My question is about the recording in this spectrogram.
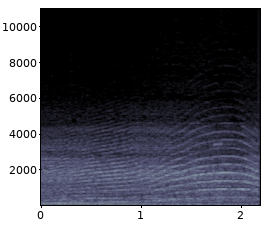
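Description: Siren-like wailing tone in a horror soundtrack, with several pitched layers. Its pitch rises slowly from about half a second in and peaks near the end, over a low dark drone.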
